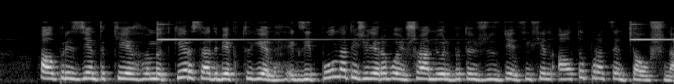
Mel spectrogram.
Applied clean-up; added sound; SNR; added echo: none; Glockenspiel; 15 dB; reverberation time 0.3 s.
